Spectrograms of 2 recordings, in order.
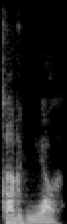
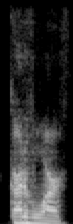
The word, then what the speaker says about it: Gardevoir: Why do I say it like that? Gardivoir like a reservoir. Gardavoir. Gardevoir.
